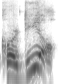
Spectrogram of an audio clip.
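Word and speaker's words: Cordele: going to run at he calls it cordal and that's how he he said that is the proper way to pronounce that he said he was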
